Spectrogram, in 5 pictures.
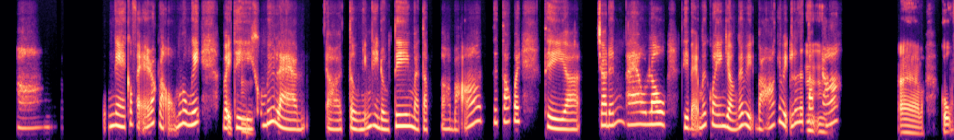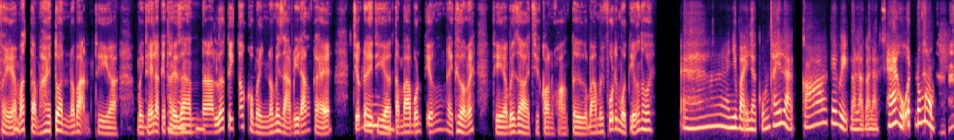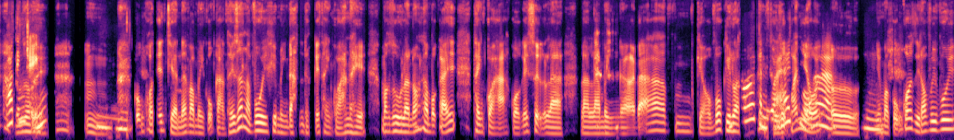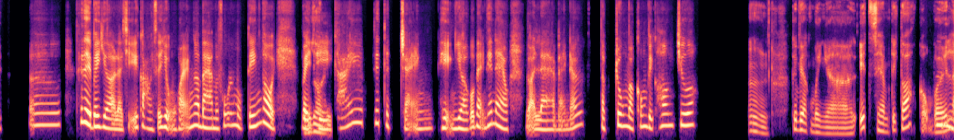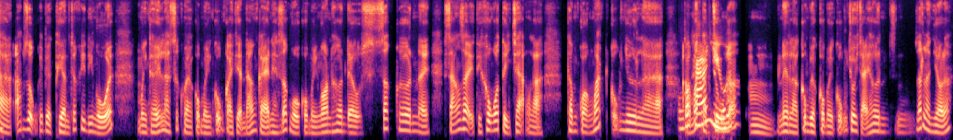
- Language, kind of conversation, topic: Vietnamese, podcast, Bạn đã bao giờ tạm ngừng dùng mạng xã hội một thời gian chưa, và bạn cảm thấy thế nào?
- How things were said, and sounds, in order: other background noise; laugh; laughing while speaking: "Đúng rồi"; laughing while speaking: "cái thành quả này"; chuckle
